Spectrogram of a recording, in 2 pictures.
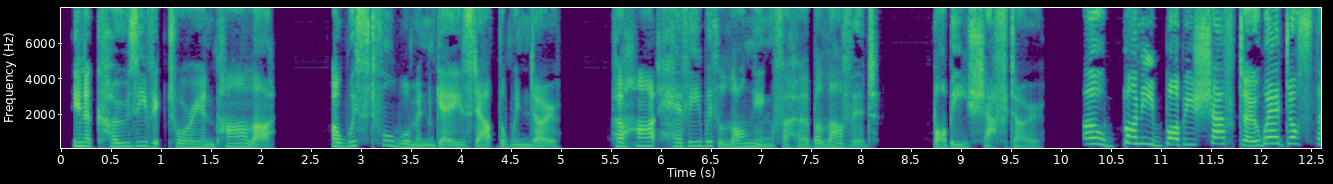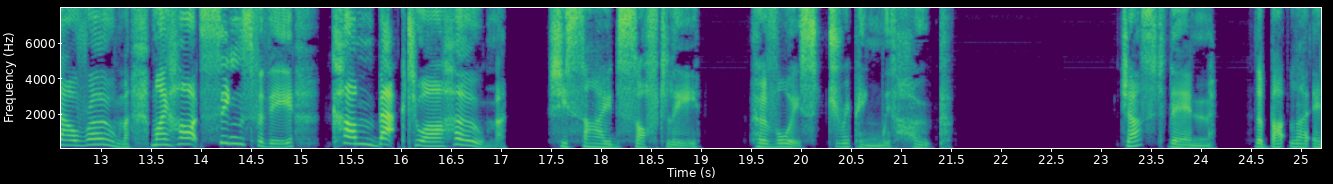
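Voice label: female Australian story; Bobby Shafto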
